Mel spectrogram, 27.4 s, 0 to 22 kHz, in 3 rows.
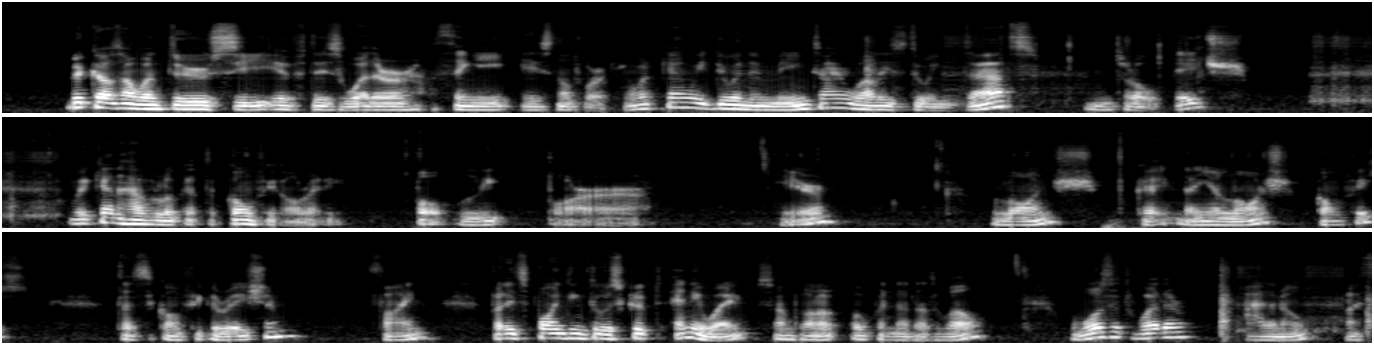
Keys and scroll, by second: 7.9 ctrl+h.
